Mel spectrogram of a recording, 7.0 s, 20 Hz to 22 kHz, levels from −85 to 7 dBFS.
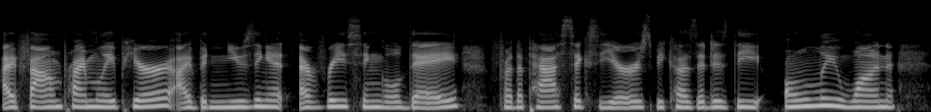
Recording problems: muffled; very slightly; fading above 3.5 kHz

